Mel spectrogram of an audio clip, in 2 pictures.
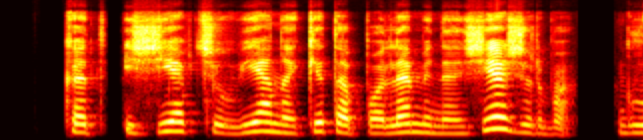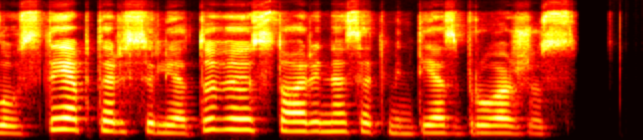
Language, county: Lithuanian, Utena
